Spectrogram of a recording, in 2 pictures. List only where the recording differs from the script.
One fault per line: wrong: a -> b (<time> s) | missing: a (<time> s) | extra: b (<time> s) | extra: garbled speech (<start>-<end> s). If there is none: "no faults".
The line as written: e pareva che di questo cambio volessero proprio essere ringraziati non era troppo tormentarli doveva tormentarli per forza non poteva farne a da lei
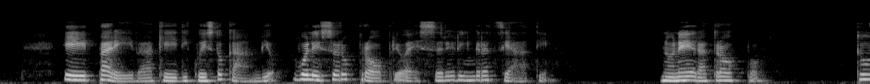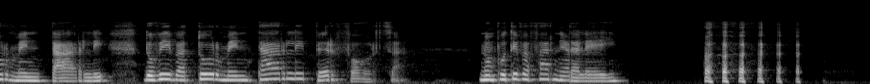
no faults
